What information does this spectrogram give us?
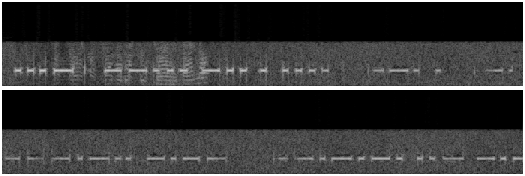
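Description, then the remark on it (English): A steady Morse code (CW) tone keys out rapid dots and dashes over a hissy, band-limited radio channel, with a burst of warbling interference partway through as another transmission walks on it, and no voices. “Okay, the CW you got walked on, was it Bravo Echo Hotel? Delta Echo Hotel?”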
